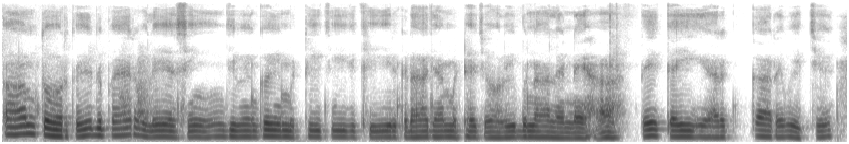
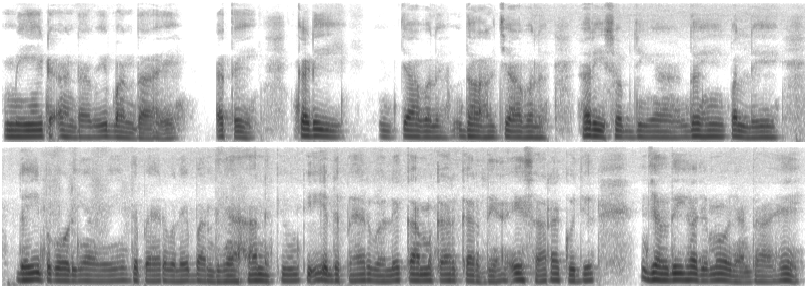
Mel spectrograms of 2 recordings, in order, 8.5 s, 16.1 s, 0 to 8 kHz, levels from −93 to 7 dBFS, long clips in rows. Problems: background sounds at intervals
